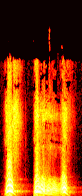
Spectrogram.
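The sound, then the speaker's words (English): A human voice imitates a dog barking: one loud bark, a brief pause, then two more barks in quick succession, with no other talking. “I said, we're going to pray, and don't you be barking and disturbing us unless you bark in the Holy Ghost.”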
